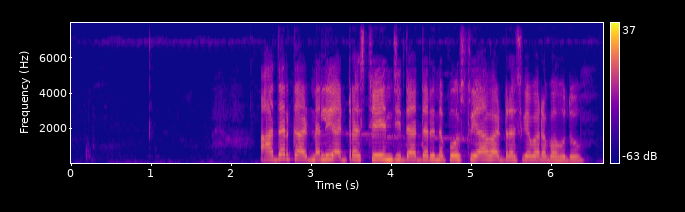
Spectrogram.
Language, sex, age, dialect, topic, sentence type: Kannada, female, 18-24, Coastal/Dakshin, banking, question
